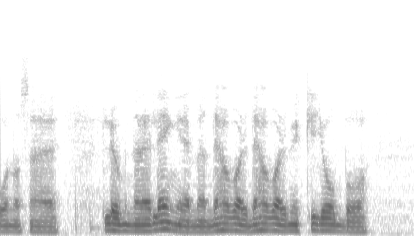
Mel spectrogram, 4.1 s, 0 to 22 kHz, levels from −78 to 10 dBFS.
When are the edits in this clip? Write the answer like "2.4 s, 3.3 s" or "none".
2.5 s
